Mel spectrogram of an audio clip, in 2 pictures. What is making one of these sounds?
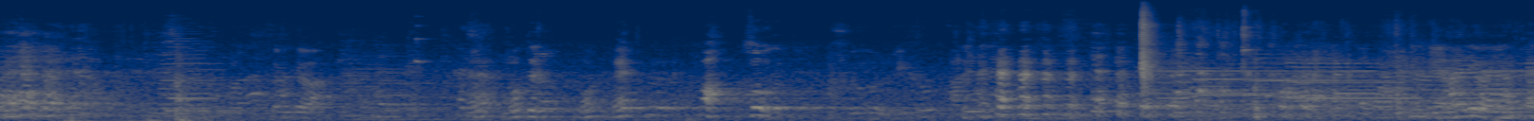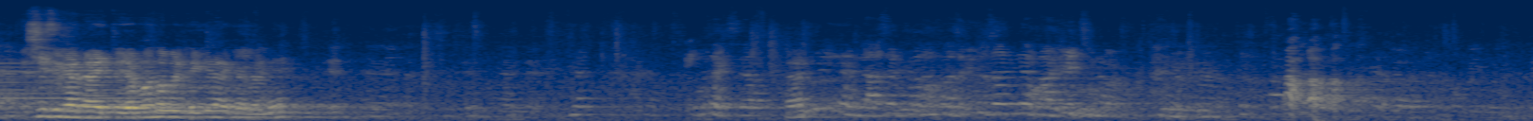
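An acoustic guitar strums.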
